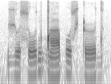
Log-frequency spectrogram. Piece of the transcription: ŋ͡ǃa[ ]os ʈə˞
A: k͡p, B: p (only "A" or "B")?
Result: B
